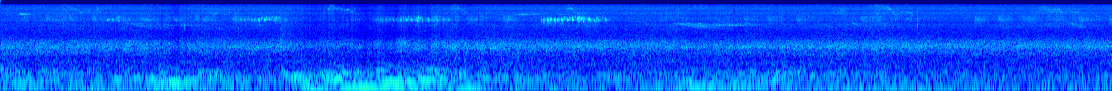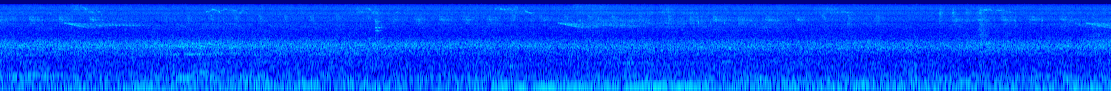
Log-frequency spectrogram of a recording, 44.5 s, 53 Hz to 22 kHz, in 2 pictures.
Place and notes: Cra. 8 ## 107 - 41, Bogotá, Colombia - Santa Ana wets
In this audio you will hear many sounds such as the sound of birds, cars passing, a person's footsteps, a dog's footsteps, wind, a person's cleaning dishes in his apartment
Región Andina, Colombia, 23 May 2021, 06:30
